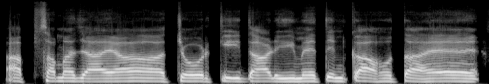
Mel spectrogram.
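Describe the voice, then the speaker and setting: Storybook elder rabbit uncle, played by a woman: stern accuser, very slow delivery, clean smooth tone. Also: low-pitched, level tone, no echo, studio quality, voice pushed down. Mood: knowing, satisfied.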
